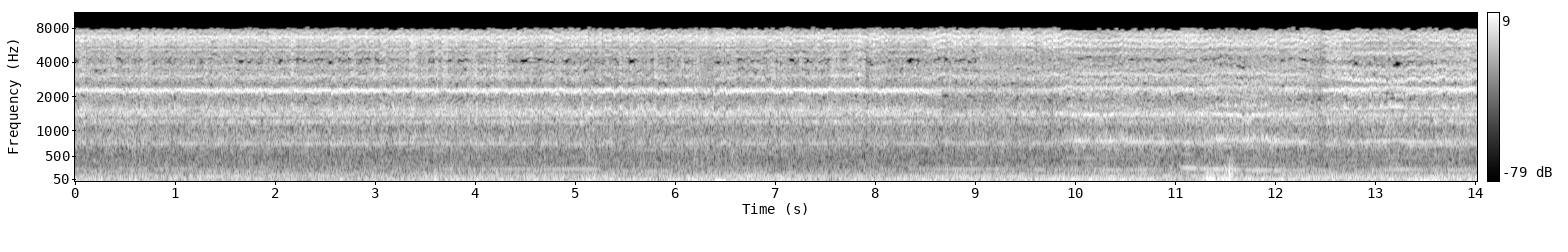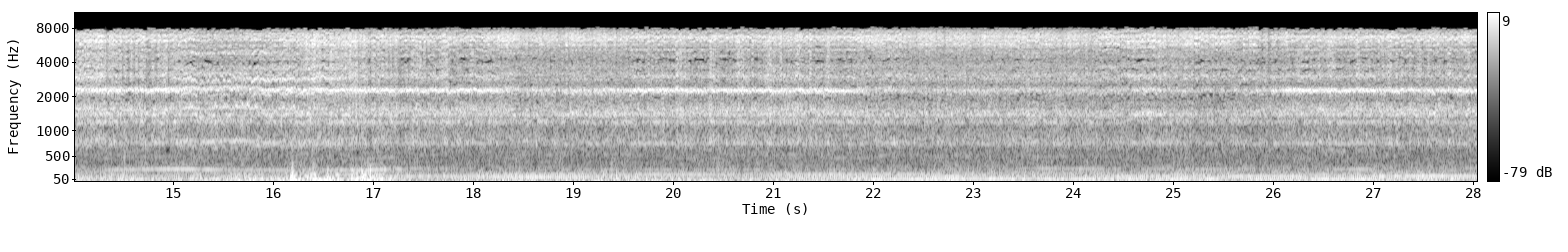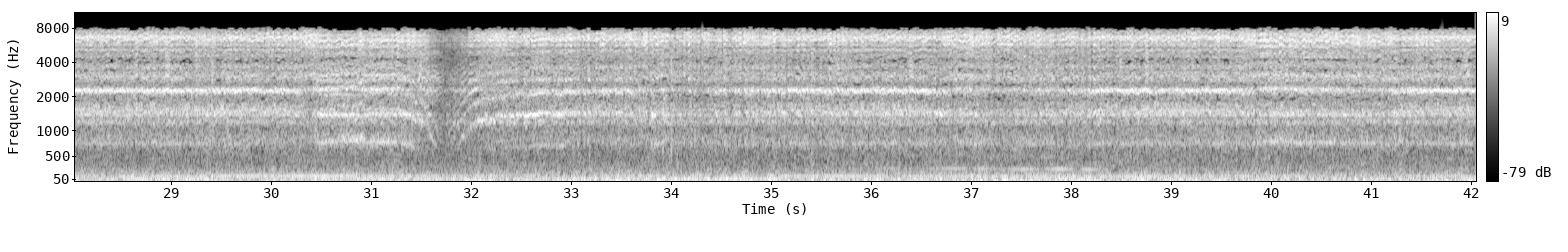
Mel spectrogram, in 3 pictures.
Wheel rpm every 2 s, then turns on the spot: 200, 200, 200, 200, 200, 200, 200, 200, 190, 200, 200, 200, 200, 200, 200, 170, 170, 200, 200, 200, 200.
none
